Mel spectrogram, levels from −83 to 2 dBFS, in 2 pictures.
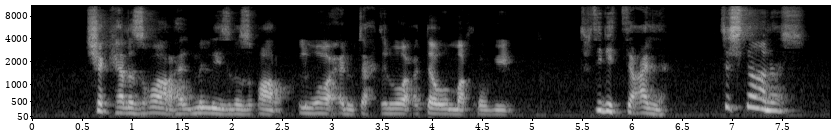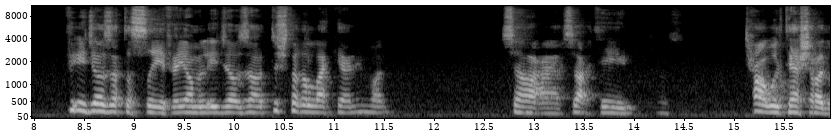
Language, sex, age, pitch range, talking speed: Arabic, male, 30-49, 120-175 Hz, 95 wpm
